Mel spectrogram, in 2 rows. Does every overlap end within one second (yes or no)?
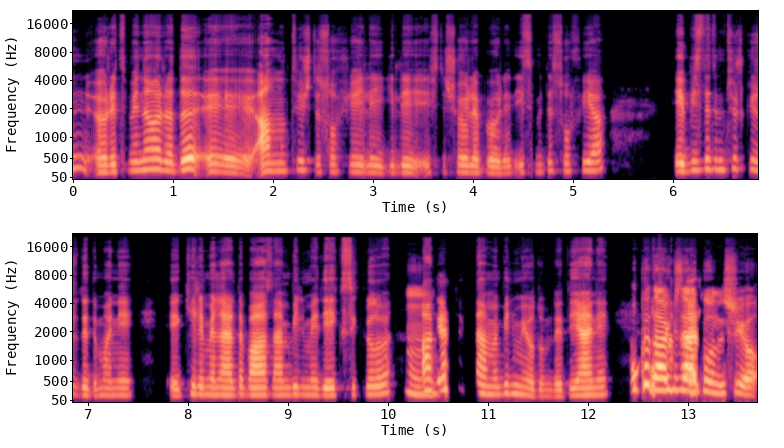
yes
